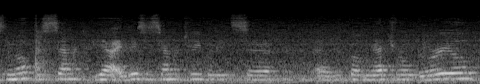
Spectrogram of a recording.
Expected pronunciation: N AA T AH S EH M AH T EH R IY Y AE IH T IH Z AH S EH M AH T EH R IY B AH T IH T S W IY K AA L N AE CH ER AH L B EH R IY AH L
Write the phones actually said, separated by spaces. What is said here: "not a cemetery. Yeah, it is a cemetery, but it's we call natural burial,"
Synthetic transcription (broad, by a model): N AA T AH S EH M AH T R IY Y AE IH T IH Z AH S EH M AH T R IY B AH T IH T S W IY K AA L N AE CH ER AH L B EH R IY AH L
